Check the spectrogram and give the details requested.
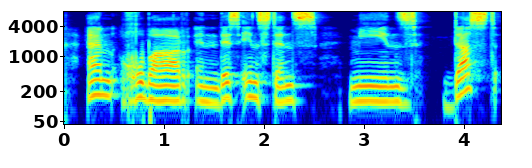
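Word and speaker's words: غبار: Last, ghubar. Ghubar. And ghubar in this instance means dust, and it is pronounced in English as you can see.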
